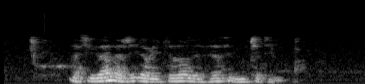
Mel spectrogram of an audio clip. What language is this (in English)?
Spanish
